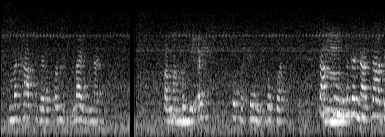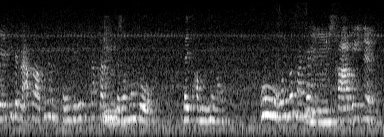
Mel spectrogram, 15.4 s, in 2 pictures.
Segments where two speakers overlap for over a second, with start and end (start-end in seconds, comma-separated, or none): none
